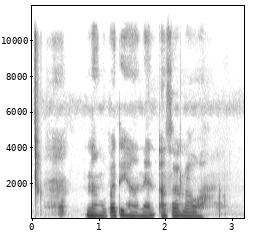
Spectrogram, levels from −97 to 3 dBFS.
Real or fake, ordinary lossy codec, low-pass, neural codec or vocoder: fake; Opus, 64 kbps; 10.8 kHz; codec, 24 kHz, 3.1 kbps, DualCodec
